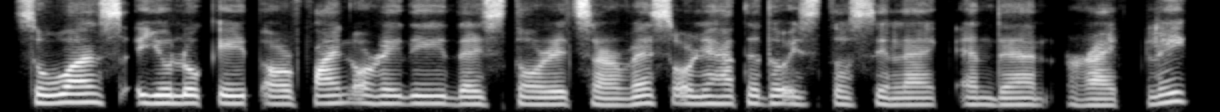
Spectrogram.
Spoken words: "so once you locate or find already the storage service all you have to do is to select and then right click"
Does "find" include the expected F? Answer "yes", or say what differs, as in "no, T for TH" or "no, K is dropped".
yes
